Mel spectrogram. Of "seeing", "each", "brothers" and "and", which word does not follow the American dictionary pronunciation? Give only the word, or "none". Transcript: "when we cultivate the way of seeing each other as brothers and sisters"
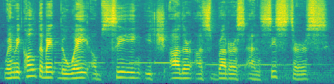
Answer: brothers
